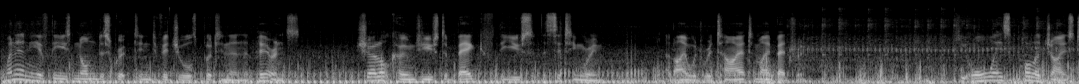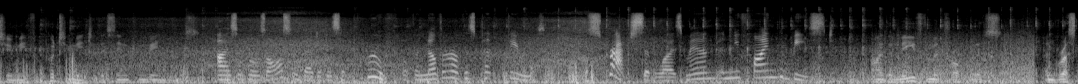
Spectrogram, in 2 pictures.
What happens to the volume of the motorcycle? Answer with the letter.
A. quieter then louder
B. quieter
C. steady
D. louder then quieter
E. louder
B.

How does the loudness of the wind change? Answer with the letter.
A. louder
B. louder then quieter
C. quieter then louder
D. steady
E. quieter
A.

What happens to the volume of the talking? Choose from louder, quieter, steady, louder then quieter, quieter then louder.
steady.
